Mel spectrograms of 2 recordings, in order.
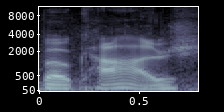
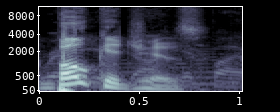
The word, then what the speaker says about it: bocage: died sir fun fact I learned to pronounce the word bocage here it looks like bookages all right so uh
